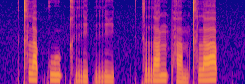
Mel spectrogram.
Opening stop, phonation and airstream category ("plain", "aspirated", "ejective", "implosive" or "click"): aspirated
